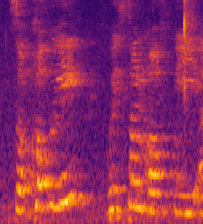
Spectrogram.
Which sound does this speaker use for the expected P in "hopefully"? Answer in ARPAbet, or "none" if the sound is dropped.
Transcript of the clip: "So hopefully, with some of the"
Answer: none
